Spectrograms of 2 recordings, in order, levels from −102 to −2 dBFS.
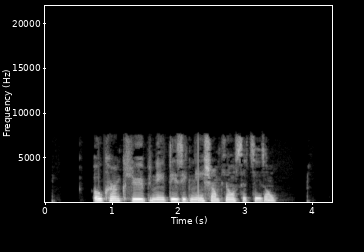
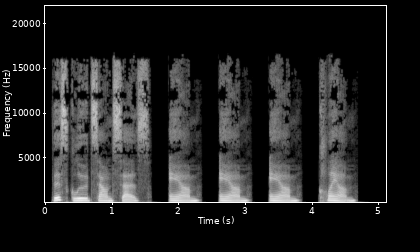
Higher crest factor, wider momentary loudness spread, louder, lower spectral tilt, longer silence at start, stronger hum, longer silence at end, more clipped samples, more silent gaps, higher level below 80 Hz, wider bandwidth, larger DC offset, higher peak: about the same, 16 dB vs 16 dB; second, 8 LU vs 12 LU; first, -15 LUFS vs -18 LUFS; first, -6.5 dB/octave vs -5 dB/octave; first, 0.75 s vs 0.1 s; neither; first, 0.85 s vs 0.45 s; neither; second, none vs 1.73-1.85 s, 2.41-2.60 s, 3.15-3.36 s, 3.91-4.11 s; about the same, -56 dBFS vs -60 dBFS; second, 7.8 kHz vs 16.5 kHz; neither; about the same, 0 dBFS vs -2 dBFS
